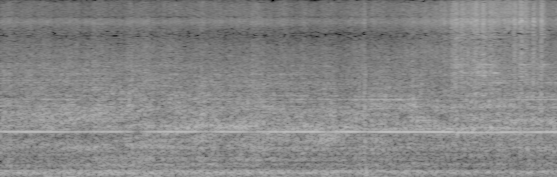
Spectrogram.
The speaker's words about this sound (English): You'll probably hear the leaves going into the vacuum.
